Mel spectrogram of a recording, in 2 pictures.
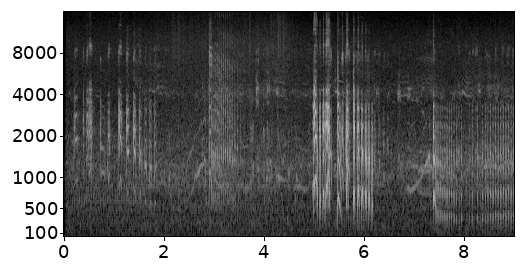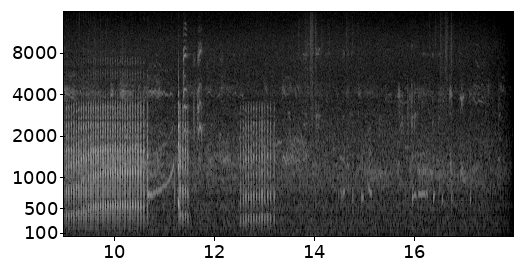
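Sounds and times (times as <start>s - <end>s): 
Leach's storm petrel calling: 0.0s - 13.8s.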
